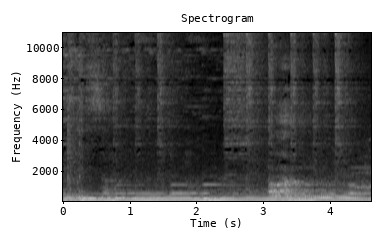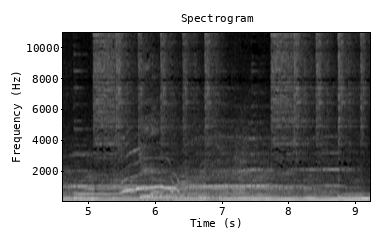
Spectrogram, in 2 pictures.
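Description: Live pop concert music playing loudly in a large hall, with singing over the backing track and shouts from the audience.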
